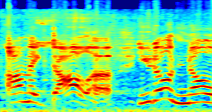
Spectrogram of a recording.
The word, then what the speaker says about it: amygdala: So I always called it amydala but until patches said amigdala you don't know like the pronunciation that they're going for right does that make sense?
